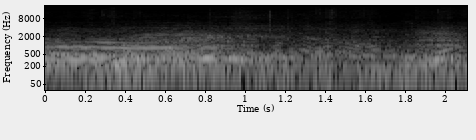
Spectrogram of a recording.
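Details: Sahiwal bull calves on sale at Ambari cattle market in Parbatipur, Dinajpur, 26 March: a tonal moo that slides downward over about one second, then a fainter rising call, amid steady market chatter.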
